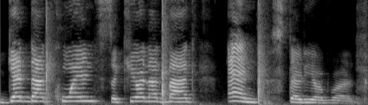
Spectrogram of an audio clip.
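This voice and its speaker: Raising and projecting her voice, a woman talks with lively intonation and a non-native accent. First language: not English. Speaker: YouTuber. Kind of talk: casual vlog talk. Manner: animated.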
